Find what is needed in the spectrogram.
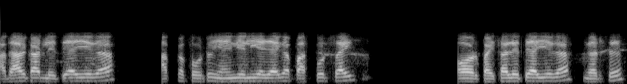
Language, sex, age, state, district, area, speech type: Urdu, male, 18-30, Bihar, Saharsa, rural, conversation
